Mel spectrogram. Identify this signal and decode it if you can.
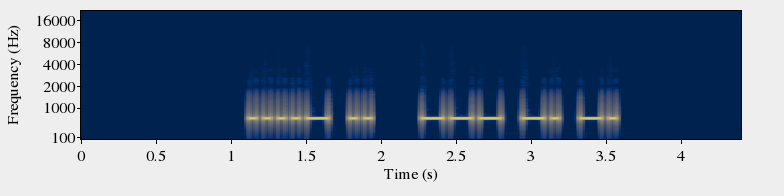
Morse code, heard as a keyed tone, about 25 wpm, 700 Hz. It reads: 4I ONN
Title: Winter Field Day Exchanges Encore 25wpm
